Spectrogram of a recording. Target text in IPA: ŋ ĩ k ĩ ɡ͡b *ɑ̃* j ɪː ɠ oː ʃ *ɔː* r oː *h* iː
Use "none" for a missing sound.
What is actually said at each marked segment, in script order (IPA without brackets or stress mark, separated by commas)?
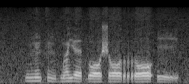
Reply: ə̃, oː, ʔ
